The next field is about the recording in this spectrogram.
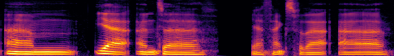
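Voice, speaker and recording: A man with a fairly deep voice co-hosting a casual livestream chat, making jokey asides and reading out viewer comments. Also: flat delivery, slow, a little mellow, clear, resonant tone, no echo, clean studio sound. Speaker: co-host.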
